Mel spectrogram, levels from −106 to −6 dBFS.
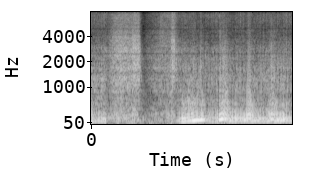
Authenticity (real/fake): fake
